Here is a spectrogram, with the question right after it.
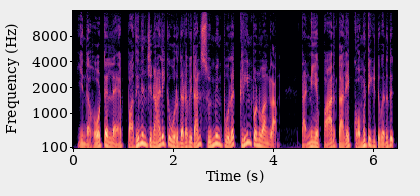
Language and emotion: Tamil, disgusted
